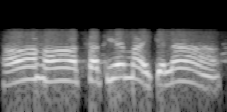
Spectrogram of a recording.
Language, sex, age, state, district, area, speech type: Maithili, female, 60+, Bihar, Muzaffarpur, rural, conversation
